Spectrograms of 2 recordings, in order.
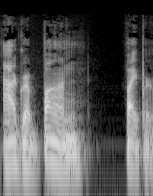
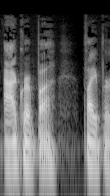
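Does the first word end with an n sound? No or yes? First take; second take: yes; no. First: The first word ends with an n sound. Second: The first word ends without an n sound. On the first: "with the N there at the end" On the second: "before they've referred to it as"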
